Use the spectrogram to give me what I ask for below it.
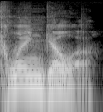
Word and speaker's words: Langella: Frank Langella, or Langella, Nice. depending on how you want to pronounce it.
